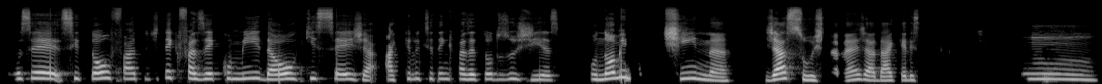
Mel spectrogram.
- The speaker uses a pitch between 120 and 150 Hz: No, high, 245 Hz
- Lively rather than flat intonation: No, average, 3.2 semitones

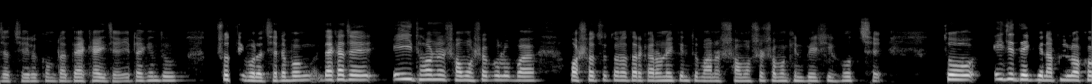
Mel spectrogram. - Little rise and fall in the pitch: No, average, 3.2 semitones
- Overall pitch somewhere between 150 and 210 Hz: Yes, medium, 185 Hz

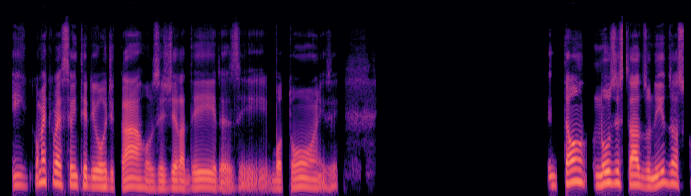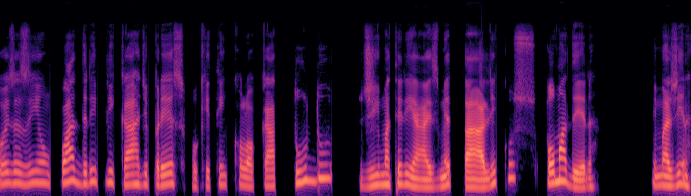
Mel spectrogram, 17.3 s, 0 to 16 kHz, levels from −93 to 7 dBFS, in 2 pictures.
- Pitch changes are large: Yes, wide, 5.8 semitones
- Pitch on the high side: No, medium, 140 Hz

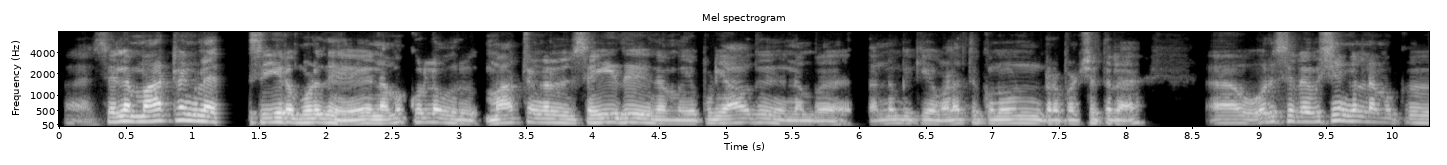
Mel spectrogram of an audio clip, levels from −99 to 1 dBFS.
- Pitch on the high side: No, low, 125 Hz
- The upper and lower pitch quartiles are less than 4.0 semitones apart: No, average, 4.4 semitones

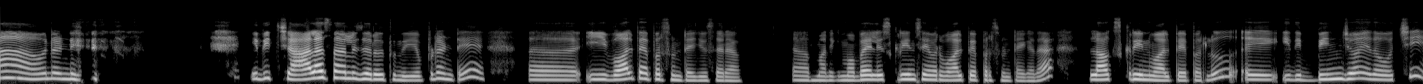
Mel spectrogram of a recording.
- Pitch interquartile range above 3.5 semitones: Yes, average, 4.0 semitones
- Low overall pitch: No, high, 220 Hz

